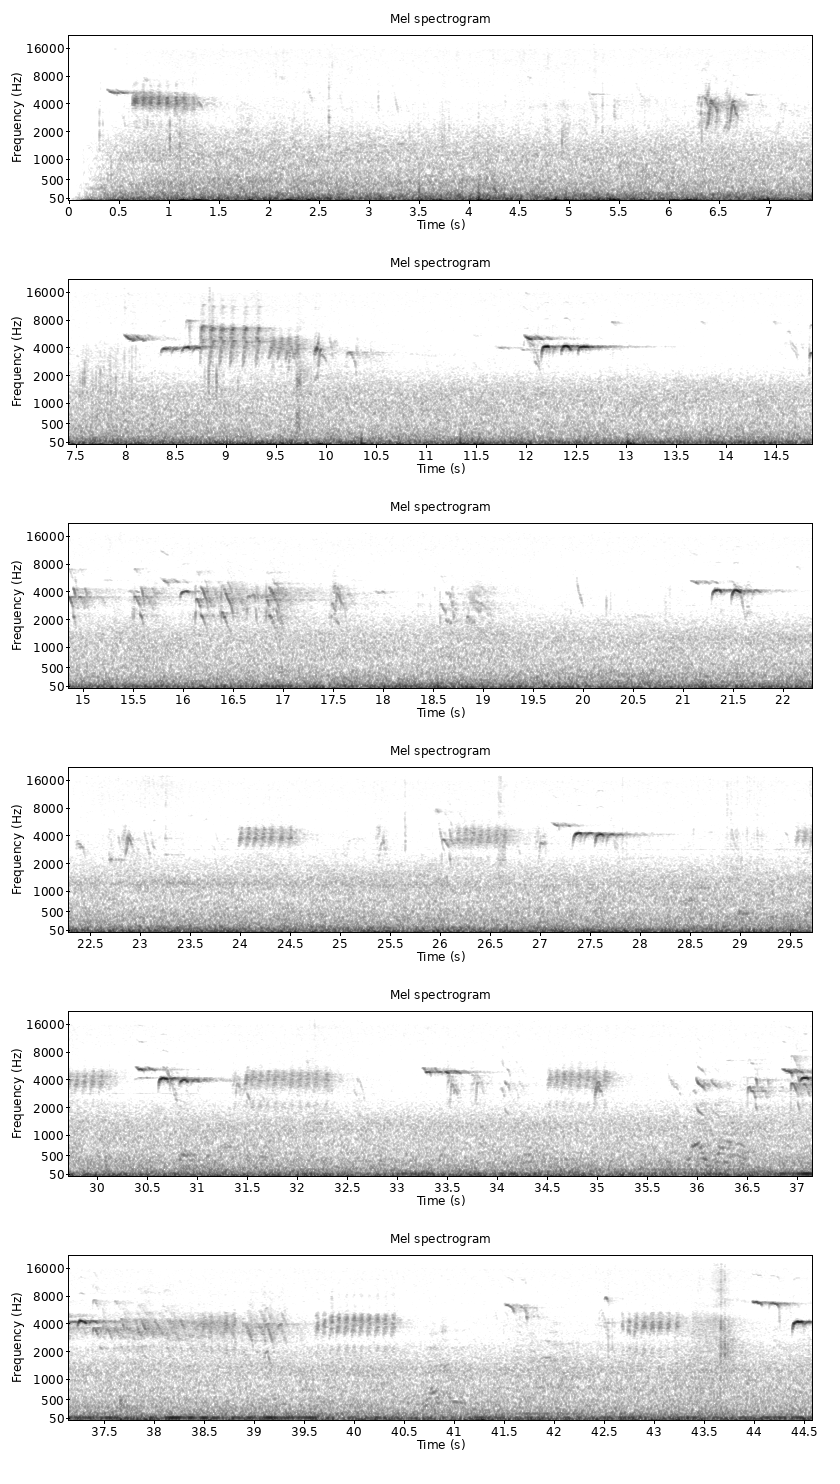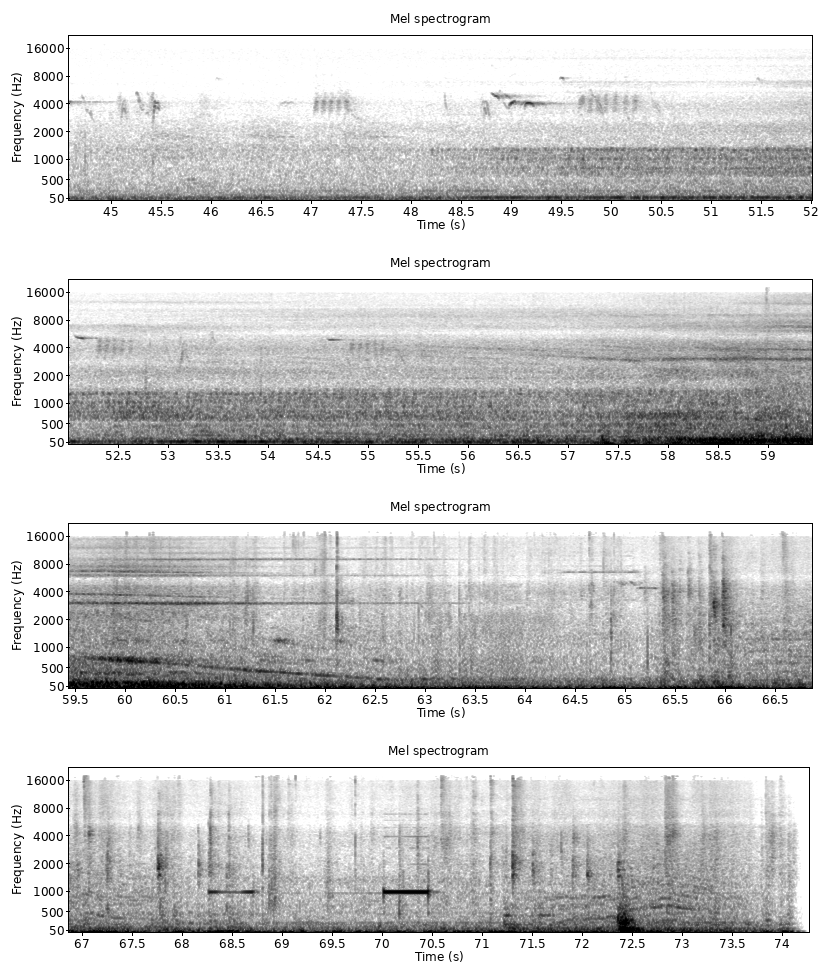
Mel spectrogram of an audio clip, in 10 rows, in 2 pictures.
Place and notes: Laan van Vlaanderen, Amsterdam, Netherlands - (297 BI) Morning birds and tram
Binaural recording of morning birds, while waiting for the tram (that arrives sooner than expected).
Recorded with Soundman OKM on Sony PCM D100
Noord-Holland, Nederland, 17 September 2017, 09:32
